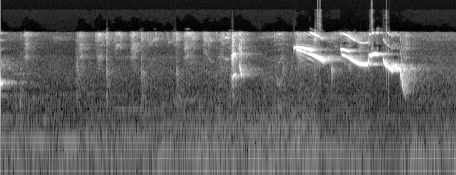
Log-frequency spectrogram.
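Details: Oriental magpie-robin song for training caged birds: quiet start with faint chips, then a short bright burst of high, tumbling whistled slurs near the end over low hum.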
